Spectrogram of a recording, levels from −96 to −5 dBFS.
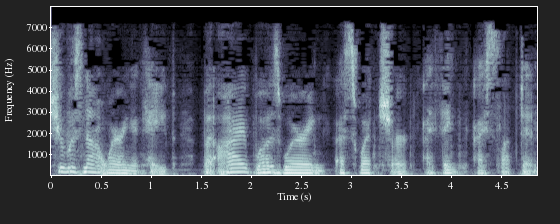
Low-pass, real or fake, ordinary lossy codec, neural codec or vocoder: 7.2 kHz; fake; MP3, 32 kbps; vocoder, 24 kHz, 100 mel bands, Vocos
